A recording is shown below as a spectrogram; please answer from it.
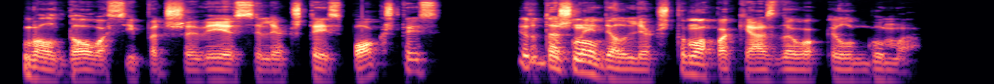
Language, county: Lithuanian, Kaunas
